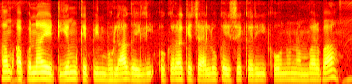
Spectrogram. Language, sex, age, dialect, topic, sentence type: Bhojpuri, female, 31-35, Western, banking, question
